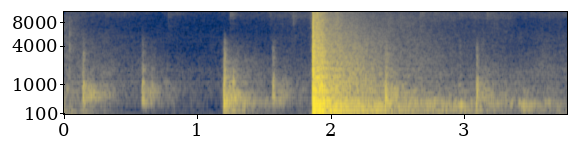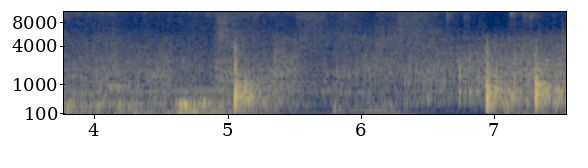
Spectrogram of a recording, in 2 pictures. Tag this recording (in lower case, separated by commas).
explosion, fireworks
